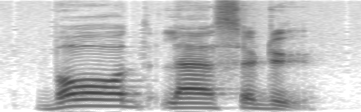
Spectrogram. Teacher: Det här ordet är betonad. Vad och du är inte betonad.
